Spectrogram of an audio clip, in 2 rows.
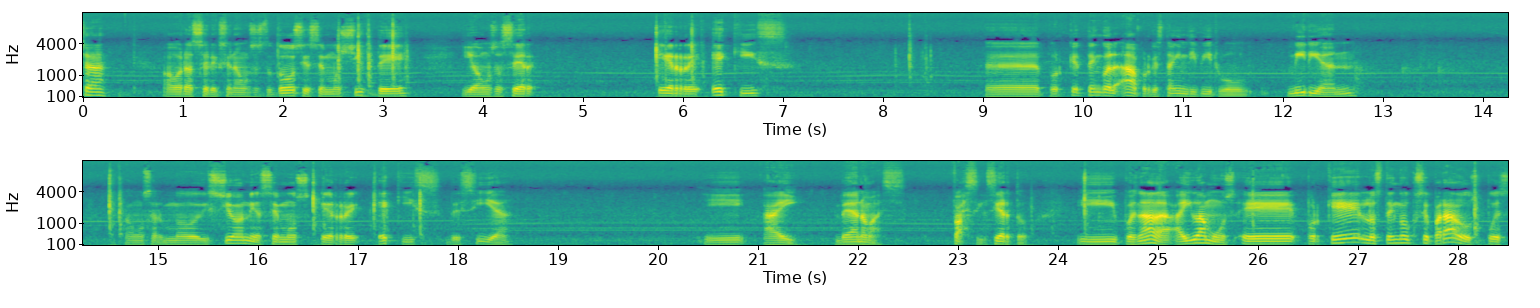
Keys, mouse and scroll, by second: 1.1 shift+click, 2.9 shift+d, 3.1 shift+Escape, 5.7 r, 6.1 x, 8.2 Escape, 10.4 click, 12.1 click, 14.5 Tab, 16.5 r, 17.3 x, 21.0 ctrl+click, 24.4 Tab, 26.2 shift+click, 27.2 shift+click.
